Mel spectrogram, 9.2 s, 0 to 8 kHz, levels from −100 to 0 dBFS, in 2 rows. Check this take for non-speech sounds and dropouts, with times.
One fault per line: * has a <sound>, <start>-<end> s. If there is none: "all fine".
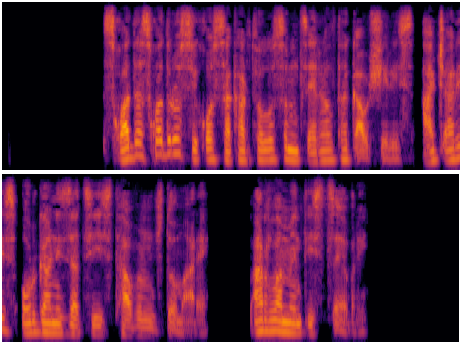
all fine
